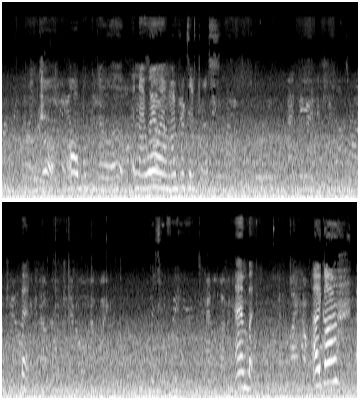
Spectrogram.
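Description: Steady low rumble of a car heard from inside the cabin, constant throughout, with a child's voice over it at times.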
